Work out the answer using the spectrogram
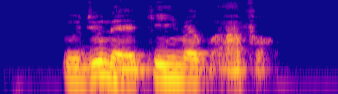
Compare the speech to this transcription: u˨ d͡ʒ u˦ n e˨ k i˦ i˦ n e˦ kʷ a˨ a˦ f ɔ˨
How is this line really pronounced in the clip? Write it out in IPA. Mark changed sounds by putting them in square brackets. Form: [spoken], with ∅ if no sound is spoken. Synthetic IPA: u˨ d͡ʒ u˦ n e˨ k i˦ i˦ [m] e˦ kʷ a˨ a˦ f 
